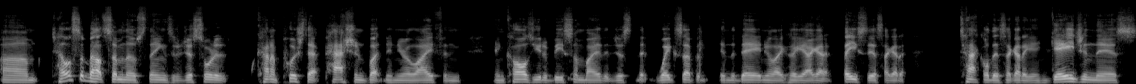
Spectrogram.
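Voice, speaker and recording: Talking at a very fast pace, a man with an American accent has a fairly low pitch, fairly even intonation and a bright, sharp tone, heard dry and close with no echo on a very clean recording against a silent background. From Texas. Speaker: music show host. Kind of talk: interview.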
